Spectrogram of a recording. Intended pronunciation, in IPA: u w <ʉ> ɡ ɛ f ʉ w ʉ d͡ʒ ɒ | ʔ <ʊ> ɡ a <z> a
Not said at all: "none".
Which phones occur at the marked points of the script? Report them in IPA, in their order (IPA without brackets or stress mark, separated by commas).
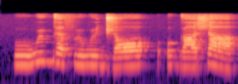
ʉ, ʊ, ʃ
